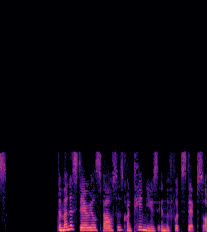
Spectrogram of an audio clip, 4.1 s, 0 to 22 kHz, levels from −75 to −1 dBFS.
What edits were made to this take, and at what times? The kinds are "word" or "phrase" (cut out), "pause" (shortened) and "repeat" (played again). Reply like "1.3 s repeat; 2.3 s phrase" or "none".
2.5 s word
